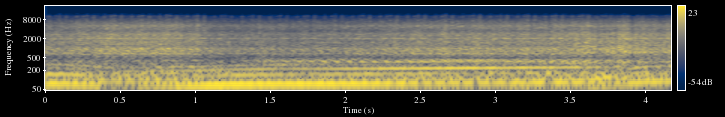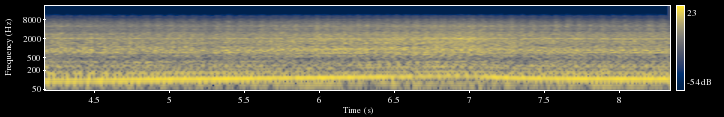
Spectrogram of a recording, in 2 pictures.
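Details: Dodge Charger Hemi V8 at steady idle, recorded inside the engine bay on the passenger side with an Insta360 Go3: quick, light ticking at roughly four a second rides over the idle; a fast engine tick, cause not yet pinned down.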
